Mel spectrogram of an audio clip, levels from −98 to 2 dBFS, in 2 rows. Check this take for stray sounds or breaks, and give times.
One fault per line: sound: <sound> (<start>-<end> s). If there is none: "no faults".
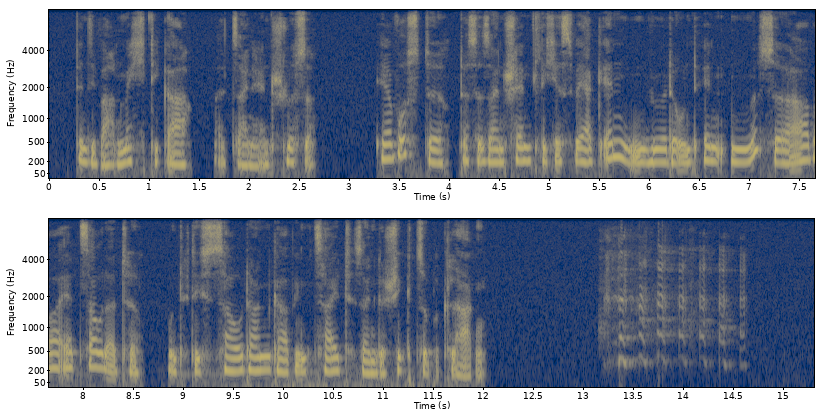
sound: laugh (13.1-14.7 s)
